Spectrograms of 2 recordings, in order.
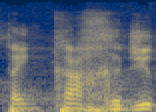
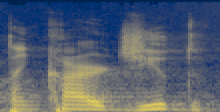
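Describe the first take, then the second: First: It is said in a soft, pretty way. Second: It is said in a blunt, forceful way.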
